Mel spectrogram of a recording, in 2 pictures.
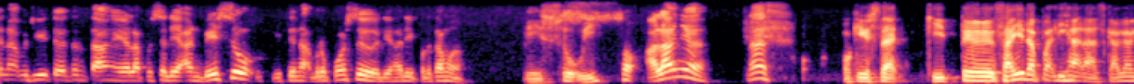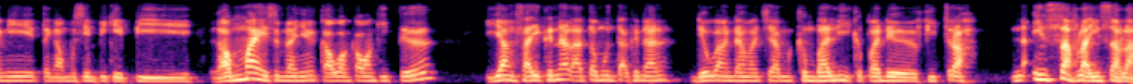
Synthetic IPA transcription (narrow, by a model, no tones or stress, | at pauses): kit̪ənaʔbərt͡ʃəɾit̪ət̪ənt̪aŋjalahpərsədiaʔanbesʊʔkit̪ənaʔbərpuasədiɦaɾipərt̪amã | besʊʔwisoa̰laɲə | nas | okeust̪at̪̚kit̪əsajadapat̪̚liɦat̪̚lahsə̥kaɾaŋnĩt̪əŋahmũsɪmpikepiramãjsəbənarɲakawaŋkawaŋkit̪ə | jaŋsajakənalat̪awmunt̪aʔkənaldiəoɾaŋdahmãt͡ʃamkəmbalikəpadafit̪ɾah | naʔinsaflahinsafla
